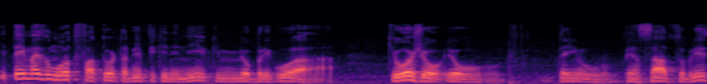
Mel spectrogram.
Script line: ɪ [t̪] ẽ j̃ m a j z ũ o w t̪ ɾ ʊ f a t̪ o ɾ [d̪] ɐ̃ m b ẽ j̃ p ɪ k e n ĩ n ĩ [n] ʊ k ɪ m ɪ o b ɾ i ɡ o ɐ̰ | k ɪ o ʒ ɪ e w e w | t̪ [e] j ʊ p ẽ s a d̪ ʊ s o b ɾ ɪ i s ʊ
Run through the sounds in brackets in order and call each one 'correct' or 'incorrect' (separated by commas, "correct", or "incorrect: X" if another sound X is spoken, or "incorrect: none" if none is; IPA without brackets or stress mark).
correct, incorrect: t̪, incorrect: ɲ, incorrect: ẽ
